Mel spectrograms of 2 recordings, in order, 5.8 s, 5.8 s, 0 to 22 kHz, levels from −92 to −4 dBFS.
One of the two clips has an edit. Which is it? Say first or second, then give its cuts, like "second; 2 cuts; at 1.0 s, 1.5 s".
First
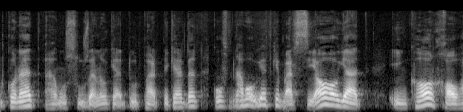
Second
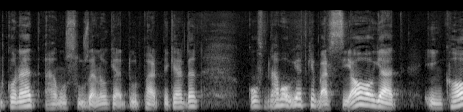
first; 1 cut; at 2.6 s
